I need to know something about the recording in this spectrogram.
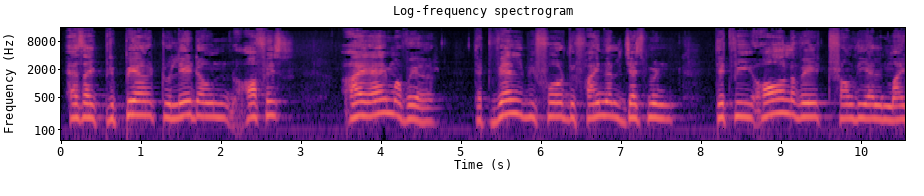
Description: An adult male is speaking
